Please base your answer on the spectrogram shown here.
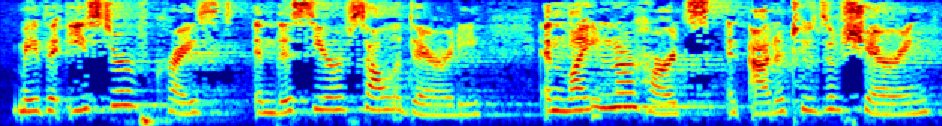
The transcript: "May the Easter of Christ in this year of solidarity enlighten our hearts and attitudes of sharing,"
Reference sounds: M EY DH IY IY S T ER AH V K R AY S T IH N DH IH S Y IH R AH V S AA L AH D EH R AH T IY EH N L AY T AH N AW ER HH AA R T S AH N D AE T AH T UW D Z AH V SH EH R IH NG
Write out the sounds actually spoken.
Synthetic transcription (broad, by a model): M EY DH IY IY S T ER AH V K R AY S T IH N DH IH S Y IH R AH V S AA L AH D EH R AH T IY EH N L AY T N AW ER HH AA R T S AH N AE T AH T UW D Z AH V SH EH R IH NG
